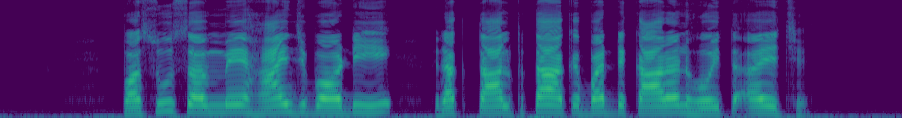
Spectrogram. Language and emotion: Maithili, neutral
